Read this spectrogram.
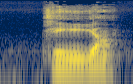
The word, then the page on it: ᏥᏯ: tsiya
